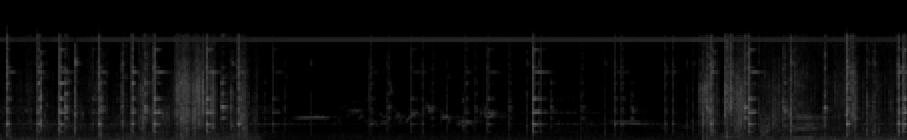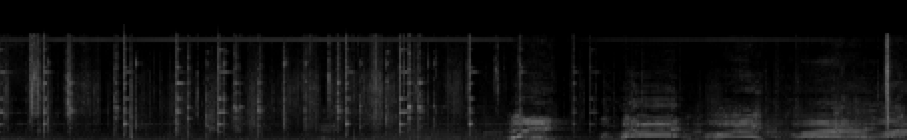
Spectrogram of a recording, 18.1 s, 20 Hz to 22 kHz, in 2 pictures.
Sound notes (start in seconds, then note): 14.7 shouting in Chinese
